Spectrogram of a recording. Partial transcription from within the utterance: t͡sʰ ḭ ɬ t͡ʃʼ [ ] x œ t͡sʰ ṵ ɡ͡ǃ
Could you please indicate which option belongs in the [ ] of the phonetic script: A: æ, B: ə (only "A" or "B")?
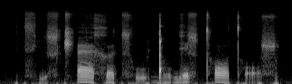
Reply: A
